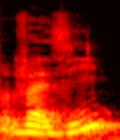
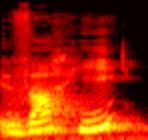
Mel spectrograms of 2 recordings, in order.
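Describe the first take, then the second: First: A z sound links the two vowels. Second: The two vowels meet with no linking sound. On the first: The speaker calls it right. "rajouter le S qui permet de lier les deux voyelles" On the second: The speaker calls it wrong. "si je disais vahi et donhan, ça serait vilain, ça ferait un hiatus"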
